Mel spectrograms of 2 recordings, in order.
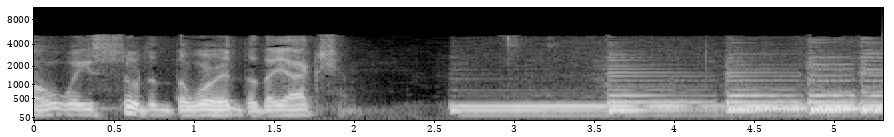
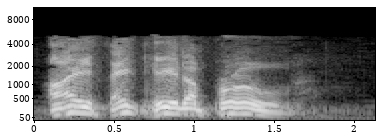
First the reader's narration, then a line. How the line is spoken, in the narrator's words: he said in that beautiful, booming voice of his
